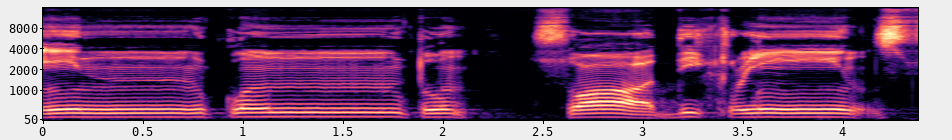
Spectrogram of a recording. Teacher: یہاں پر ان اور کن کے اوپر دونوں کے اوپر اخفا کریں گے، تھوڑا سا کھینچ کے پڑھیں گے ، ان کنتم صادقین، سین اور سواد میں فرق کرنا ہے،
